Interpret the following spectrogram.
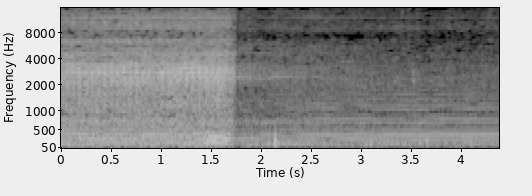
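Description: Steady rushing wind and road noise from riding along a town road, over faint background music; the rushing cuts off abruptly a little under two seconds in, leaving only the quieter music.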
